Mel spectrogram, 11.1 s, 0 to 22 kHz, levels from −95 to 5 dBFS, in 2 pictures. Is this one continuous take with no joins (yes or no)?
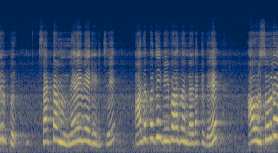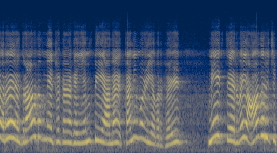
yes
